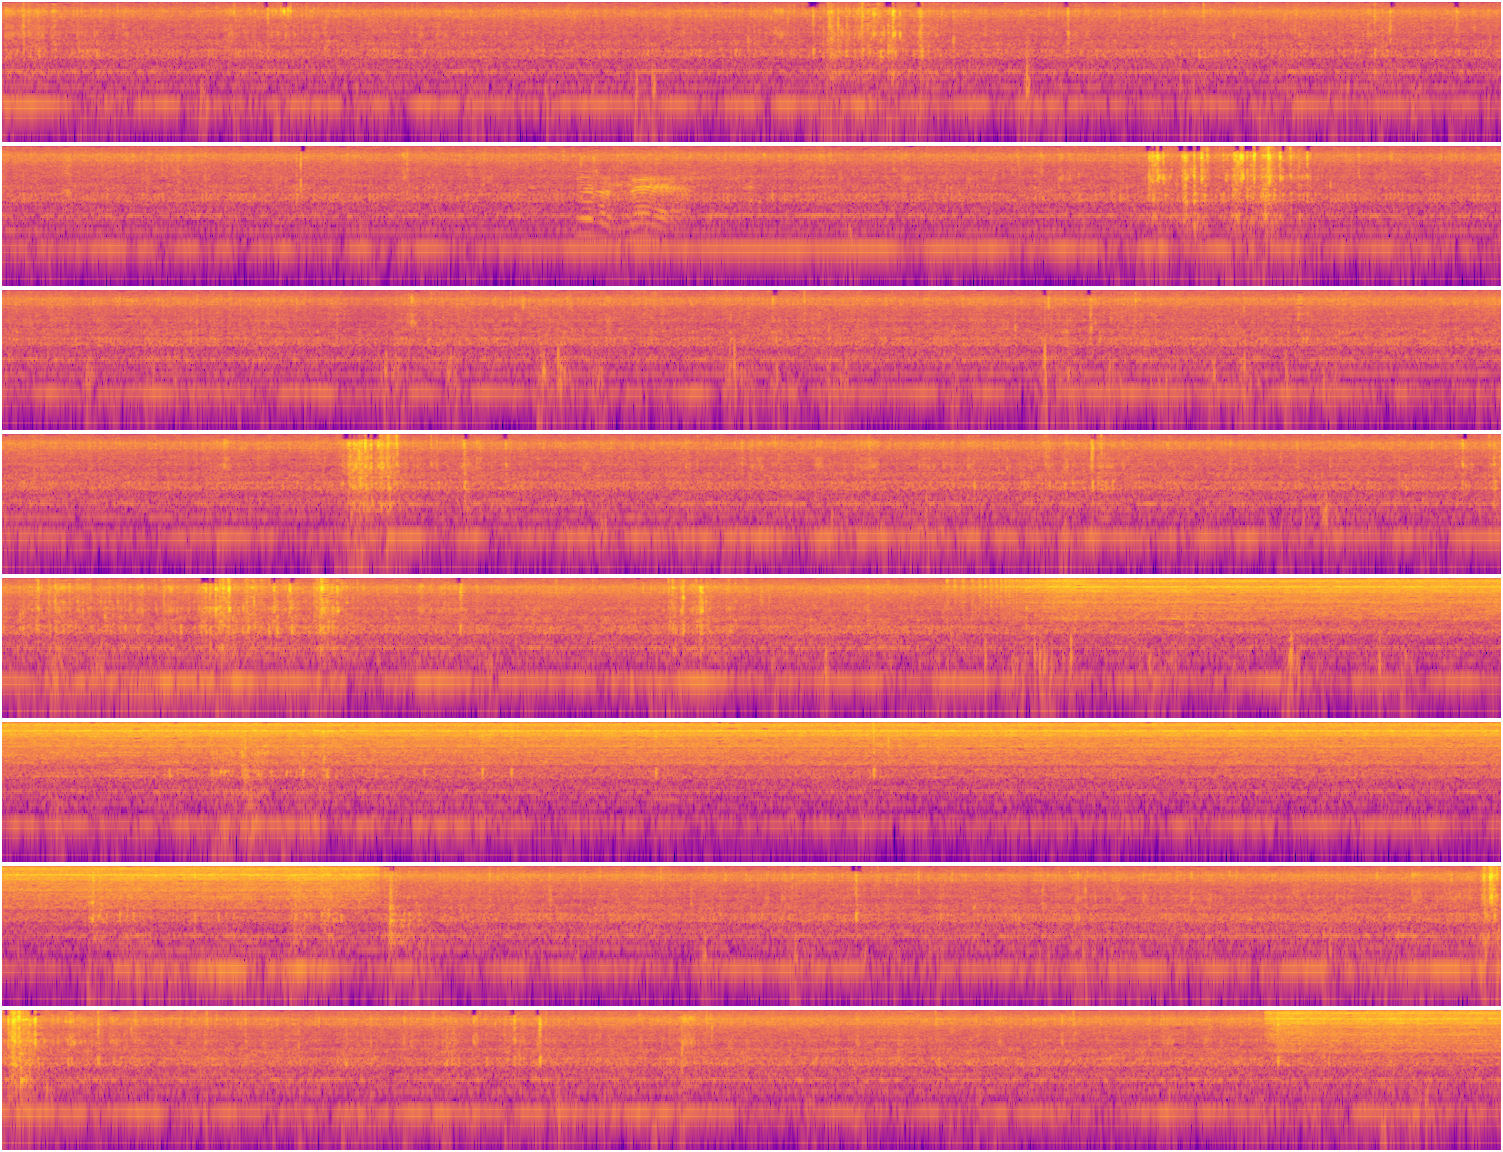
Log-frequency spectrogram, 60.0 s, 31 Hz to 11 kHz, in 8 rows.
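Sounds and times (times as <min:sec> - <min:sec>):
low mechanical hum: 0:00.0 - 0:59.9
road noise: 0:33.6 - 0:47.0
scattered clicks: 0:34.6 - 0:47.0
high hiss: 0:34.7 - 0:47.0, 0:58.8 - 0:59.9.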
